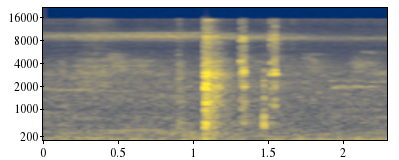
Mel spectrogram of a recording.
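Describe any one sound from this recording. A string trimmer is set down on grass with a thud.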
